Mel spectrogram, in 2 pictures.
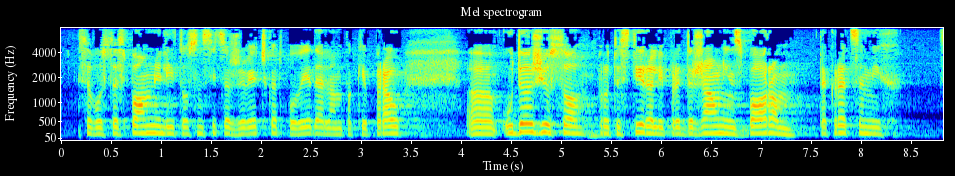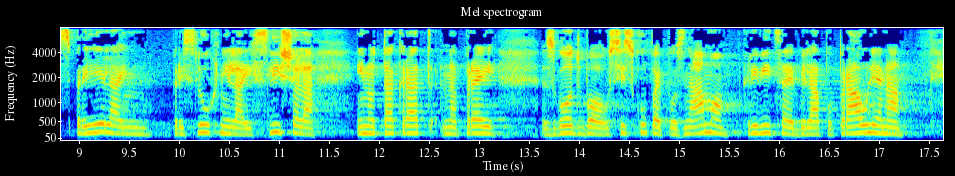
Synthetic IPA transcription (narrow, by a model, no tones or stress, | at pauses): sɛboːst̪ɛspɔmnilit̪oːsəmsiːt̪sɛɾʒɛʋɛt͡ʃkɾat̪pɔʋeːd̪alaampakjɛpɾaw | ud̪əɾʒjusɔpɾɔt̪ɛst̪iːɾalipɾɛd̪ːəɾʒaːwnimzbɔːɾɔmt̪akɾat̪səmjix | spɾɛjeːlain | pɾisluːxnilajixsliʃalainɔt̪ːakɾat̪napɾɛjzɡoːd̪bɔwsiskuːpajpɔznaːmɔkɾiʋiːt̪sajɛbilapɔpɾawlʲjɛna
